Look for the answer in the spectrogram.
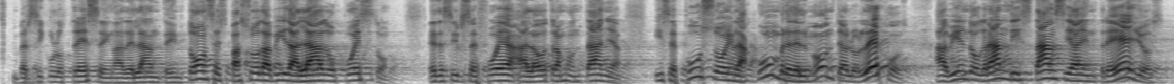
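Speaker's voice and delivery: ordinary delivery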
